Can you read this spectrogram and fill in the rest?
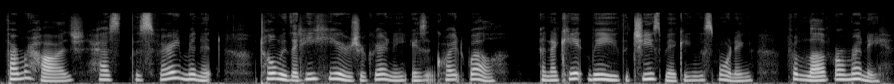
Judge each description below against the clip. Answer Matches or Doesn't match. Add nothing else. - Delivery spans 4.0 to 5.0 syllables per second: Doesn't match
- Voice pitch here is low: Doesn't match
